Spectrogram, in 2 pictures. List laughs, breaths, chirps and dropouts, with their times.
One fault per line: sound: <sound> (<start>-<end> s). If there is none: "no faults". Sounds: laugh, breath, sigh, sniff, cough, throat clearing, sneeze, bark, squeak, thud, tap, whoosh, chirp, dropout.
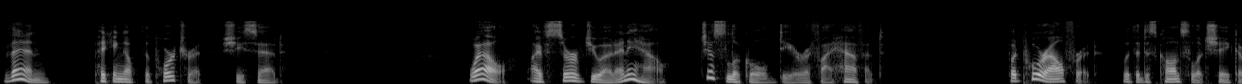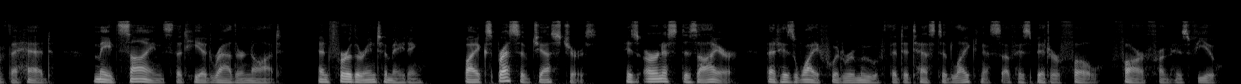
no faults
